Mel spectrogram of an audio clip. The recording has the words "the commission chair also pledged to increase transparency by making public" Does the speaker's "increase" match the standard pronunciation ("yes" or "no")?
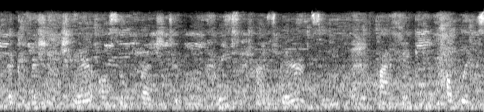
no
